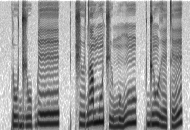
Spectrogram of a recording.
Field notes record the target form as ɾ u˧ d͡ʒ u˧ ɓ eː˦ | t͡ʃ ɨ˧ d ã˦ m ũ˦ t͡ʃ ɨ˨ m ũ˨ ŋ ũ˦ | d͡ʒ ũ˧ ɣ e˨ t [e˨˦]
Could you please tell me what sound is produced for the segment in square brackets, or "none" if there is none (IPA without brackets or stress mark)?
e˨˦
